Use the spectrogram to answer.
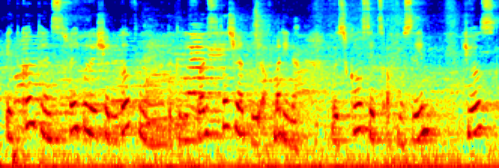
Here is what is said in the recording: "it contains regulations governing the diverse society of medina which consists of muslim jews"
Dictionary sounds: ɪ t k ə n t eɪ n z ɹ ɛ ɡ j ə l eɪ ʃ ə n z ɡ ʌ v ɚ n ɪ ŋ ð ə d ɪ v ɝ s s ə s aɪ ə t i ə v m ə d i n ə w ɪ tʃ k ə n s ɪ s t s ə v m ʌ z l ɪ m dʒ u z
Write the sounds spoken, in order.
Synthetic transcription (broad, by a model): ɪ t k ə n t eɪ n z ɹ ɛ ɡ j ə l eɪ ʃ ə n ɡ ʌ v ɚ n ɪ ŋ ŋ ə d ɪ f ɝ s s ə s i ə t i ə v m ə d i n ə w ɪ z k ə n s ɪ t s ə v m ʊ s l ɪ m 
